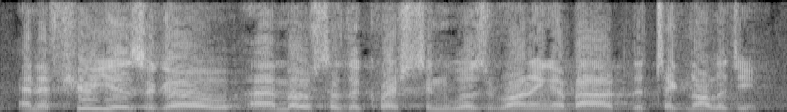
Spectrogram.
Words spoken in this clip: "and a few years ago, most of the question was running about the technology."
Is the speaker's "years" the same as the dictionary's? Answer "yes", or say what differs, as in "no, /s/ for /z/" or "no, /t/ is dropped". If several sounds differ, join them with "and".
yes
